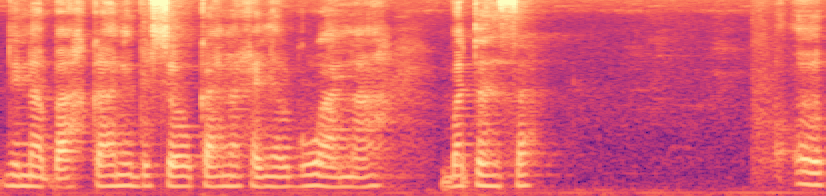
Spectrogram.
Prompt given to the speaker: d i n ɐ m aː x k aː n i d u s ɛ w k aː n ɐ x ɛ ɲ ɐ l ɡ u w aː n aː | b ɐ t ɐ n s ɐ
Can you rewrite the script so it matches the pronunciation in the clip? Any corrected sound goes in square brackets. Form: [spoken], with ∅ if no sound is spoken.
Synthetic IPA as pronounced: d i n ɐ [b] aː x k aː n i [b] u s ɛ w k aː n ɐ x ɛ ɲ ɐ l ɡ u w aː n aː | b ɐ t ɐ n s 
